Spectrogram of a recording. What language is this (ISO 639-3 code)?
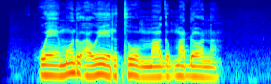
luo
